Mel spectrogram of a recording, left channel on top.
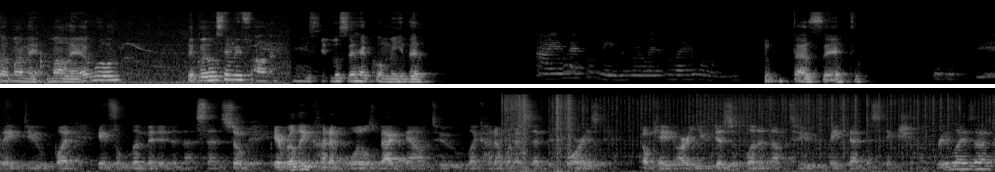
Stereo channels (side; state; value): both; different; correlation -0.01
